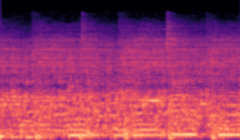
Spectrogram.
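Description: Live punk rock band playing an instrumental passage: electric guitar and bass guitar holding low notes.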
